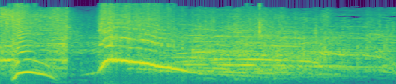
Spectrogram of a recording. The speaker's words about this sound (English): Now give me two claps and a Ric Flair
